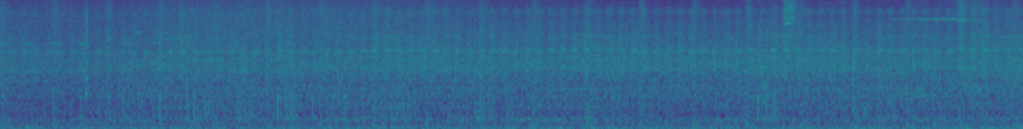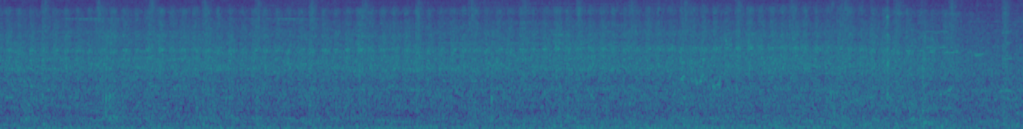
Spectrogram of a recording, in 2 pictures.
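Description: A train in the game Transport Fever rumbles along its tracks in a steady, continuous drone with a faint rhythmic clatter throughout, and no talking.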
